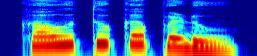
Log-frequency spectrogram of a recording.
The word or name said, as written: ಕೌತುಕಪಡು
